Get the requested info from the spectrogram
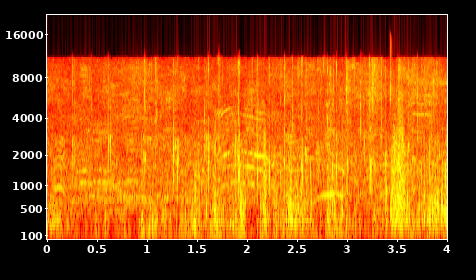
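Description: Voices of several people talking close by, outdoors, with no single loud event.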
